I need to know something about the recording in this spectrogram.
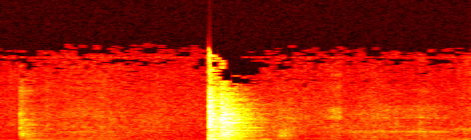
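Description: A wheelchair bumps with a dull knock.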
